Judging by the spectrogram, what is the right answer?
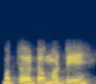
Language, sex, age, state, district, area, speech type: Kannada, male, 60+, Karnataka, Dharwad, rural, conversation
